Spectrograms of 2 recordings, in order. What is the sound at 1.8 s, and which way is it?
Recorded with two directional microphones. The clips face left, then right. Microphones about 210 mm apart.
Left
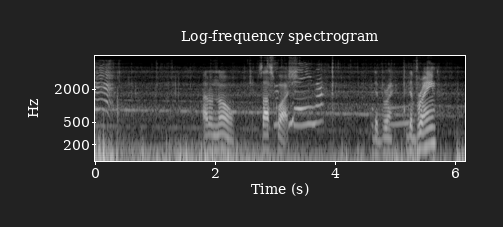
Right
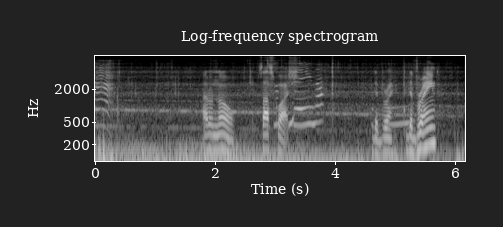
Speech, 15° right (ahead or behind).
